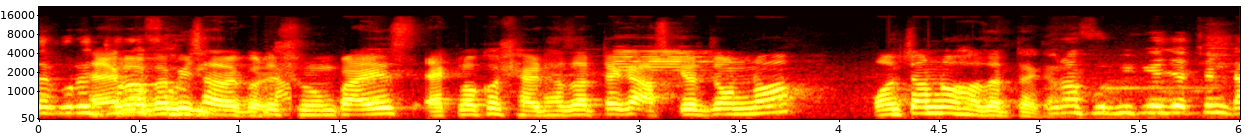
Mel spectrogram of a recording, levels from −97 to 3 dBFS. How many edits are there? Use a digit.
2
